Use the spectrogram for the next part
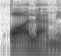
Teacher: क़ाफ को पुर करके पढ़ना है। लाम की ज़बर यहाँ पे लंबी ना हो।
